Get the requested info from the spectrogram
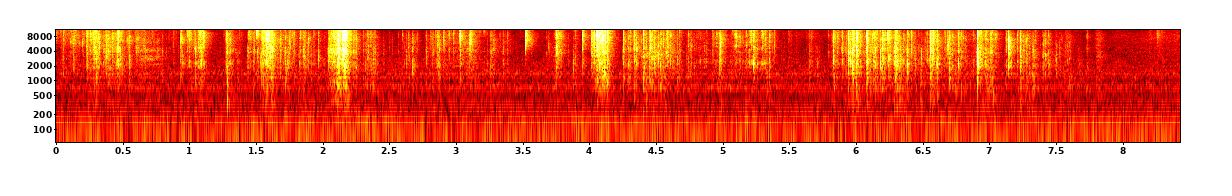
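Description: Foil wrapper of a Panini Prizm red, white and blue trading-card pack crinkling and crackling irregularly as it is handled and torn open.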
